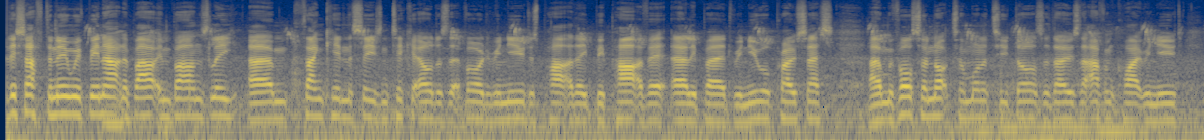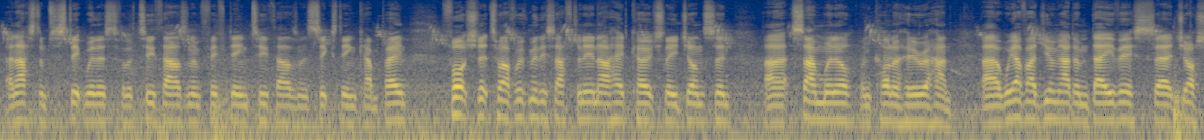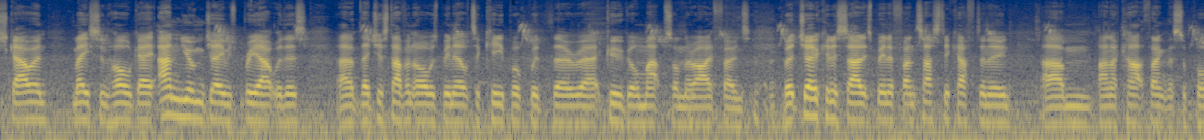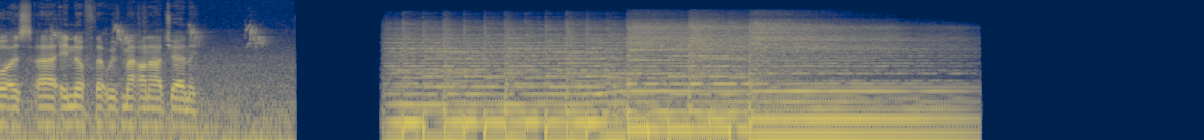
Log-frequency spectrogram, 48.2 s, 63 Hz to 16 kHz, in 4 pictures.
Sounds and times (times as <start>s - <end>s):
Speech: 0.1s - 38.2s.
